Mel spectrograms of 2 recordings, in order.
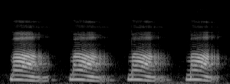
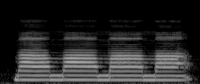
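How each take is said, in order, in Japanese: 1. やや高いところから下がる。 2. 音は高くて平ら。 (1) "四声、" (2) "一声、"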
